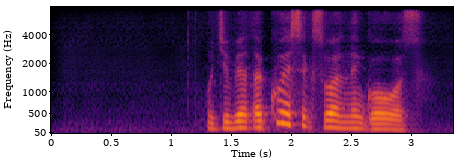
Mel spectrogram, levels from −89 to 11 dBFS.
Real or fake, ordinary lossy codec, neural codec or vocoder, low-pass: fake; none; codec, 24 kHz, 0.5 kbps, DualCodec; 7.2 kHz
